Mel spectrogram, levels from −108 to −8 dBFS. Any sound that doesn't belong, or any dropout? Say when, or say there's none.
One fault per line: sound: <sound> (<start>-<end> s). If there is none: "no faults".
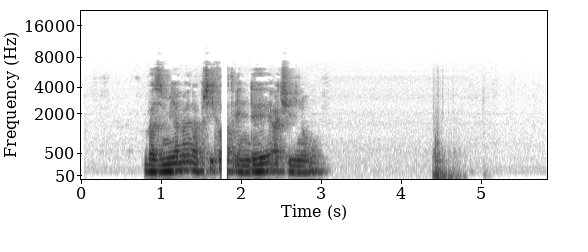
sound: dropout (1.7-1.8 s)
sound: thud (4.4-4.8 s)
